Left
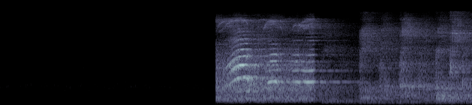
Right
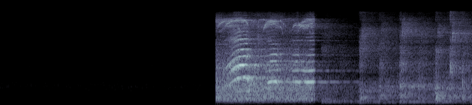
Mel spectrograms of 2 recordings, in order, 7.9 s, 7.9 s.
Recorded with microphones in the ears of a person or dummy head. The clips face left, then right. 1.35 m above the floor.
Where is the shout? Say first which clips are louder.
Right 6 dB; 55° right (ahead or behind), 0.6 m.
